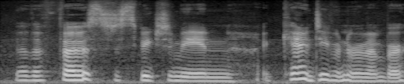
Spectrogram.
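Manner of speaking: deeply hurt, very upset, yet dry tone. A narrator voices a woman talking with the group, in a very upset but dry tone. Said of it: "In a very upset but dry tone".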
